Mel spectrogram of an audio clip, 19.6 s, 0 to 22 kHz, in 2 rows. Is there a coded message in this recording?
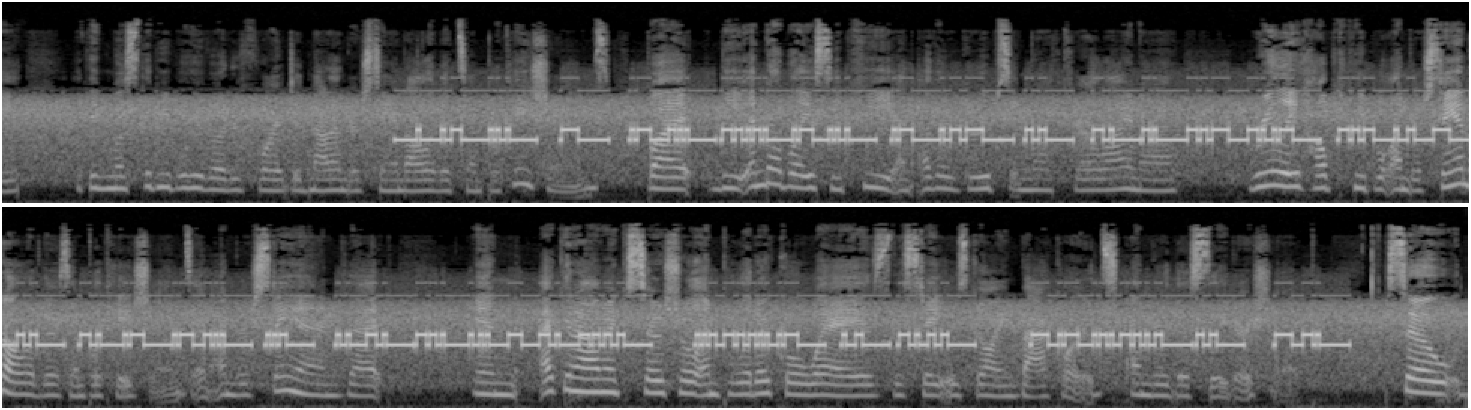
Yes: TTY/TDD text telephone tones (45.45 baud Baudot) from 2.6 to 18.8 s, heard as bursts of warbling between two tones, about 400 Hz shift, 1600 Hz centre, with phone line noise and speech in English. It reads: AFTER DEFEATING THE MUTINEERS, JON IS REUNITED WITH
